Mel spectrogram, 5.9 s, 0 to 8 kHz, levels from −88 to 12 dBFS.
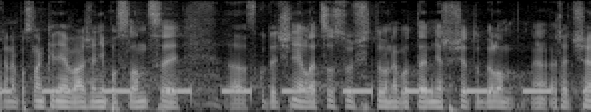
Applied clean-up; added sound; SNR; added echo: none; Telephone; 3 dB; none.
